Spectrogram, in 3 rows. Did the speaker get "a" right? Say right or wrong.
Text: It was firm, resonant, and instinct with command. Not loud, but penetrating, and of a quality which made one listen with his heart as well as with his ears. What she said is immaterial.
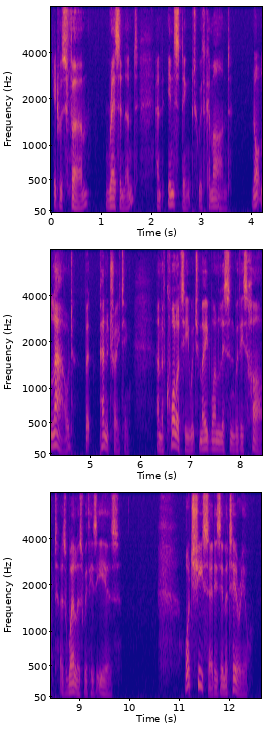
wrong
